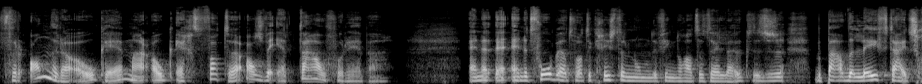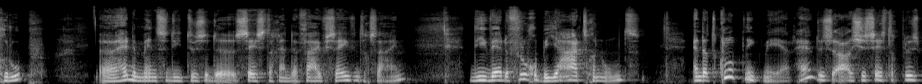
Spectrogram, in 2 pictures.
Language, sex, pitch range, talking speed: Dutch, female, 170-210 Hz, 180 wpm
